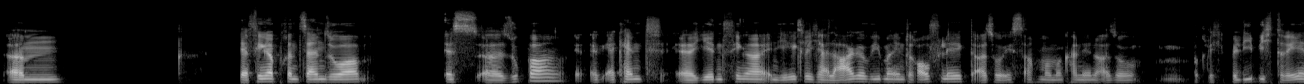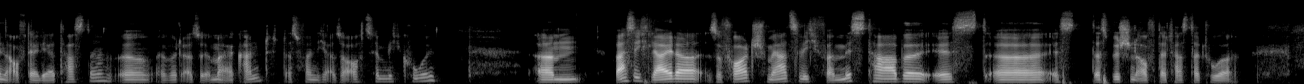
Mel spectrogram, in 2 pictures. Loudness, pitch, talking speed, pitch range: -26 LUFS, 120 Hz, 140 wpm, 110-130 Hz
